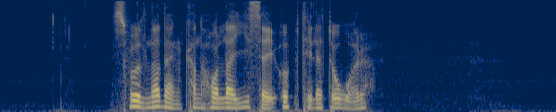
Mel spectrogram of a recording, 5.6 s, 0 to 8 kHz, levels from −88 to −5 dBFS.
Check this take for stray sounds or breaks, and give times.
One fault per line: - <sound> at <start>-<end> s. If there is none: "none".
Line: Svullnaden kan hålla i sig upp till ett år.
none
